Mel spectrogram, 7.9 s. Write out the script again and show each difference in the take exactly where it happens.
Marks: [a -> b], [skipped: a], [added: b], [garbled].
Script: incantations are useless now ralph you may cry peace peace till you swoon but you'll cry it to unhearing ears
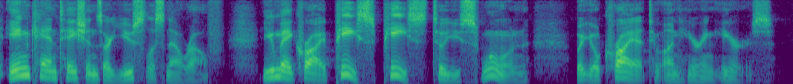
incantations are useless now ralph you may cry peace peace till you swoon but you'll cry it to unhearing ears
